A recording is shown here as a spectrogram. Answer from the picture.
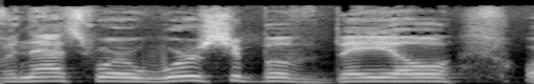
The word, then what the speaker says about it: Baal: Baal worship, or Baal, as some pronounce it.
